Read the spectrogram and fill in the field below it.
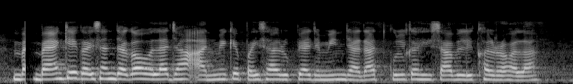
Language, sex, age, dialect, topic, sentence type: Bhojpuri, female, 18-24, Western, banking, statement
